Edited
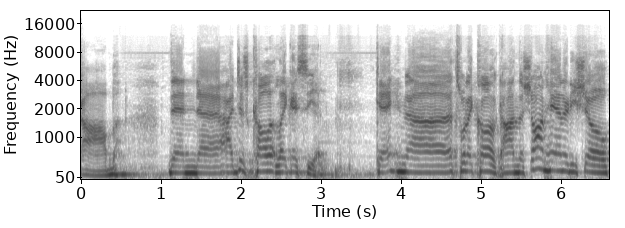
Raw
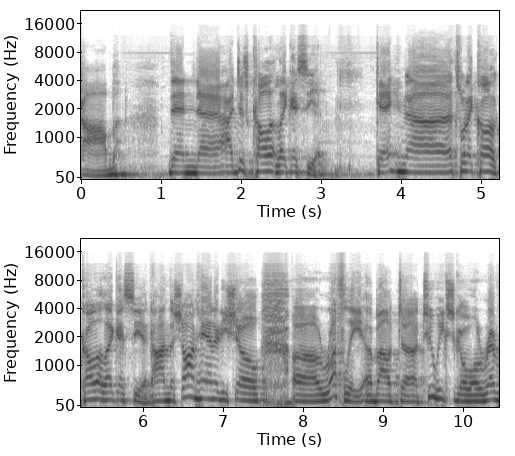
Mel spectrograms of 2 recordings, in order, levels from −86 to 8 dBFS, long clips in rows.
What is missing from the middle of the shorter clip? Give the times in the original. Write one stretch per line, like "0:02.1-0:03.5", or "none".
0:05.2-0:06.1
